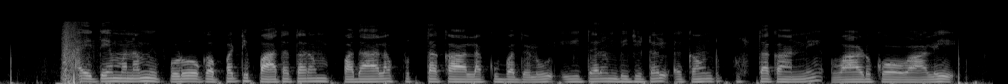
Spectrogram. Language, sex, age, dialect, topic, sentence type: Telugu, male, 18-24, Telangana, banking, statement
